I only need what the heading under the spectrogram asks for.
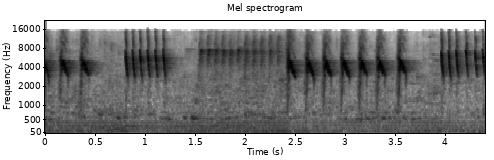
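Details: Oriental magpie-robin song used as a training master: clipped high chirps in pairs, a quick buzzy trill, a sustained high whistle, then a steady run of evenly spaced sharp notes and another rapid trill.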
